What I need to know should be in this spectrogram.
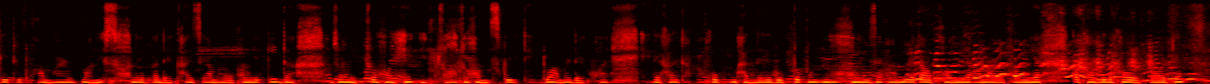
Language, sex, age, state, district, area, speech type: Assamese, female, 30-45, Assam, Charaideo, rural, spontaneous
